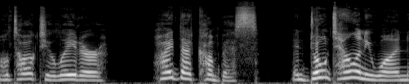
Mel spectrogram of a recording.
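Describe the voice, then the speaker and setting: A female-sounding cartoonish character voice at a fairly high pitch and moderate pace, in a very clean recording with a silent background. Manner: hushed, urgent.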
